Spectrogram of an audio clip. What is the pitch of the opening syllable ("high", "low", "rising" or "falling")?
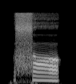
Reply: low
